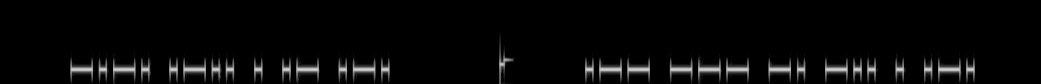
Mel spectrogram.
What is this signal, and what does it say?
Morse code, heard as a keyed tone, about 17 wpm, 700 Hz. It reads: CLEAR WONDER
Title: Sentences from Top 500 Words - New Word Drill - 17wpm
